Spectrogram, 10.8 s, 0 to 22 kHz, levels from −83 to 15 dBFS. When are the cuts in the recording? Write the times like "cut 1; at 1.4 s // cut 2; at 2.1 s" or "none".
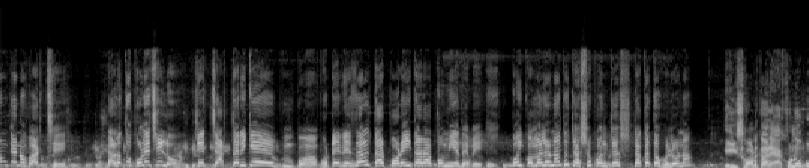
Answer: cut 1; at 1.2 s // cut 2; at 9.5 s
